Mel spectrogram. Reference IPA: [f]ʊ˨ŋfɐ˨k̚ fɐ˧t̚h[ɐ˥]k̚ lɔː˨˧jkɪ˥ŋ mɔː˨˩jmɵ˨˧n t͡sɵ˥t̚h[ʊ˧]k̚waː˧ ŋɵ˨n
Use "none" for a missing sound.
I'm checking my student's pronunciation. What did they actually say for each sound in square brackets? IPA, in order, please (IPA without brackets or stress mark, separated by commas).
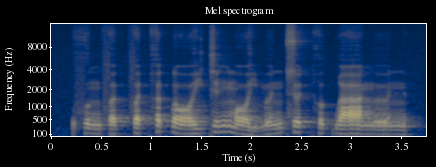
f, ɐ˥, ʊ˧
